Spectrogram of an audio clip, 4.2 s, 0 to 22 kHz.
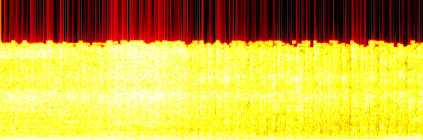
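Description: A 2014 Harley-Davidson Fat Boy's air-cooled V-twin idling steadily, just after being started.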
